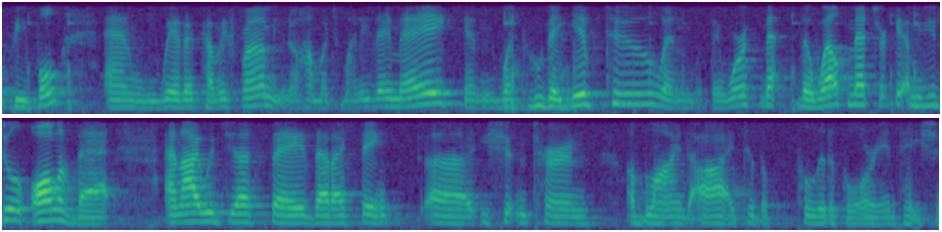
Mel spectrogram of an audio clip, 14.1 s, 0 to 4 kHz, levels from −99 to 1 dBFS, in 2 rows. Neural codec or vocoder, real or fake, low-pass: none; real; 3.6 kHz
